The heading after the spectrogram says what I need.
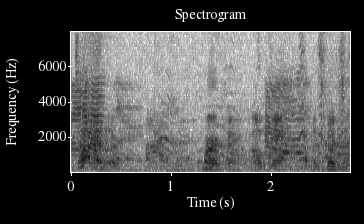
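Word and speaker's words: Tyela: T-Y-E-L-A. Like Tyler.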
